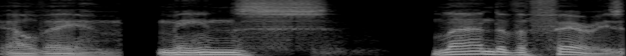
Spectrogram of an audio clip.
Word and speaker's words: Alfheim: the Cover alfheim online Alf I'm online what does it mean it's actually pronounced more like alve means land of the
